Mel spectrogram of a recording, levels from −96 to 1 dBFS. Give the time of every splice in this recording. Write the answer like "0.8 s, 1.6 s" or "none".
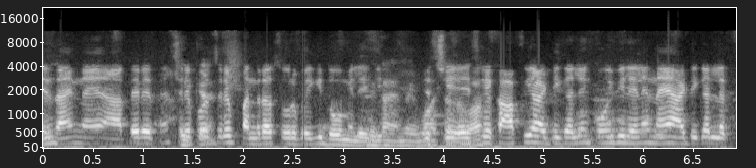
none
